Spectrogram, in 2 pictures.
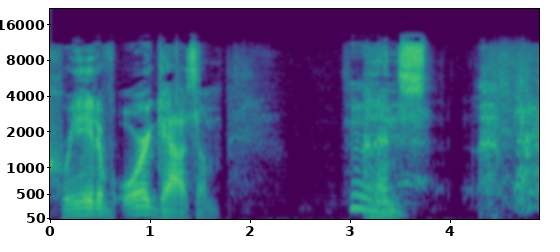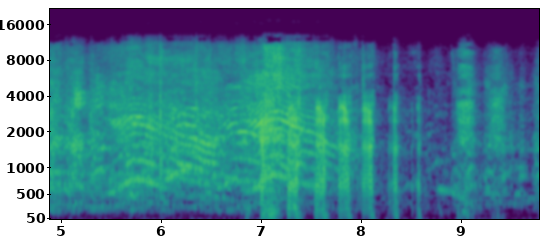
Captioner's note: laughter and some others also shout “Yeah!!”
